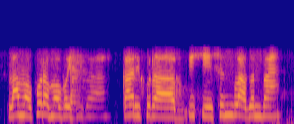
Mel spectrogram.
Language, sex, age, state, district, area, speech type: Bodo, female, 30-45, Assam, Baksa, rural, conversation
